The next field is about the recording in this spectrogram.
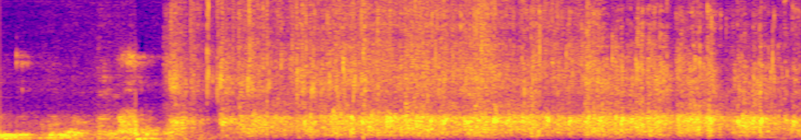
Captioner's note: applause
